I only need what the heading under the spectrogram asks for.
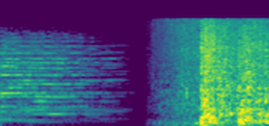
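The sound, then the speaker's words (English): A soft sustained musical tone fades into a brief silence, then a loud crack of thunder from a storm in the sky breaks in and rolls into a heavy, rumbling roar. “Our magic put a storm in the sky that has rendered the surface of our planet uninhabitable.”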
